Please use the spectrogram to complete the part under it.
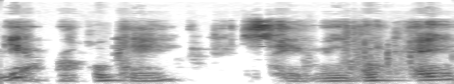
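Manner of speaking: hushed whisper. Voicing a character heard over the comms: whispering over the comms.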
